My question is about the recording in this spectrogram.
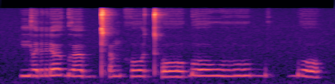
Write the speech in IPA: jərœɡœːb tʼœŋhoːtʼoːɠoː wuːb | bo

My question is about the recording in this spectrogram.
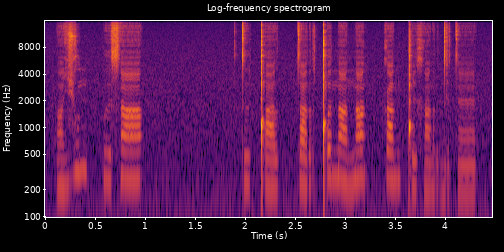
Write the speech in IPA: ɐ̃˩ ʑu˥npːɨ˨sã˦ | tɨ˩ǃa˩l tːa˨rǃə˦nã˨nã˥ kːa˦n ǃɪ˩xã˩r dɪ˩tɛ̃˩

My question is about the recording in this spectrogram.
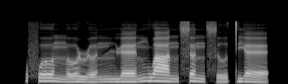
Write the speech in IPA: fɤ˦n̪ɤ˨˦ ɻə˨˦nn̪ɥɛ˦ n̪wa˥˨n sə˥˨n sɹ̩˨˦t̪jɛ˥˨

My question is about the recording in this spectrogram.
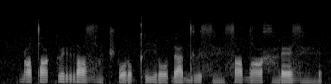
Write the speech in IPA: ɠɨtˤi kʏrɨ zˤɛ̤t͡ʃʼoɾokʼi ɾoɗadɨ sɛ̤si dˤa xa̤ɾɛ zɛ̤

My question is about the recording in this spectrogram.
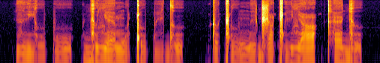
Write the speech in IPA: ðiju pu | ɡʲulʲæ muǃupi d̪ʊ | ʈʊǁu mɪ d͡ʒɑǁilʲɑ | kʰæɡʲʊ

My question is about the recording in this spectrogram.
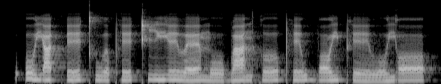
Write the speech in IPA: ʔo˥˨ja˧˩t̚ ʔeː˩˧kʰu˩ə̯pʰe˩˧ kʰi˧je˧ʋɛː˩˧ moː˩baː˧nkɤː˧˥ pʰe˧˥wbɔː˧˥jpʰeː˧˩ ʋo˩˧ jɔː˧

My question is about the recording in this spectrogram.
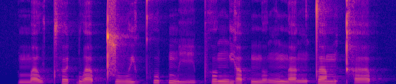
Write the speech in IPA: mɐ˨˥wt̪ʰɵ˥t̚wɐ˨˥p̚ t͡suː˨jkʷʰɐ˥p̚miː˨˩ pʰʊ˥ŋjɐ˨˥p̚ n̪ʊ˨˥ŋn̪ɐ˨ŋ t̪ɐ˥mkʰɐ˨˥p̚

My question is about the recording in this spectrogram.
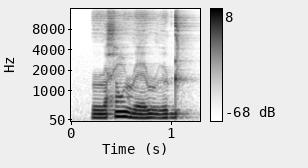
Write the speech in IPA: ə˞ħõ ɹɛ ɹʏɖ

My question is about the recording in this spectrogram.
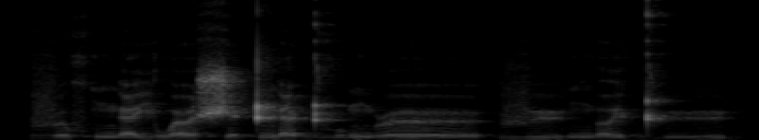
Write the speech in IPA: vø˨˦xʷŋɛ˨˦jwœ˨˦ ʃe˨˦ʈŋɛ˨˦ ɖʱu˥˩ŋɭøː˥˩ | vyː˥˩ŋəː˨˦j ɖʱy˨˦

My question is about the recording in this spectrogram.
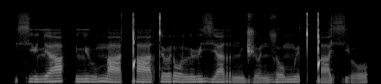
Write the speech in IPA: sʲɨ˨lʲa˦˥ | lʲu˨˩˦ma˨˩˦ǃa˨˩˦ tɵ˨˦ɾo˨lʉ˨˦zʲa˨˦r nd͡ʒɵ˨nzo˦˥mɨ˨tǃa˨ sʲo˨˩˦

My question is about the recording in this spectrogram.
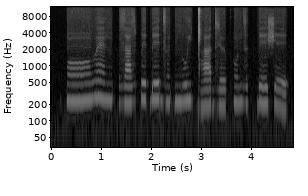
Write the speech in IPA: põːvɛ̃ŋ | zaz peɓed͡zə̃k ɲuj ɡ͡ǁa d͡zøpʰũ nzəkɓeʃe

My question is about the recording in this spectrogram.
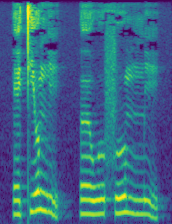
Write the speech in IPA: etʲoŋi | ɵwu fumːi

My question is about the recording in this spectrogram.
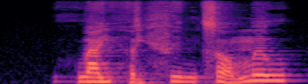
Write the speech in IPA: hwa˧jhə̰˧˨j fe̤˨˩ŋsɔ˧˩mə˧w

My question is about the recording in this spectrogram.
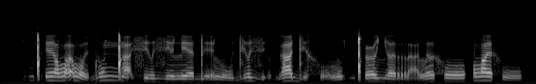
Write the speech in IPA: ǃʼe˥ lˠɛ̰˥lˠy˩do˥ ŋ͡ǃa̰˥sʲu˧ zʲə˧lʲɛ˧dḛ˧ lu˩dʲo˥ zʲo̰˩ɡa˥dʲə˩ xo̰˩lu˧ ǃʼə˞˥ʎɜ˧ra̰˩ lə˥xo˥ | lˠɛ˥xu˩

